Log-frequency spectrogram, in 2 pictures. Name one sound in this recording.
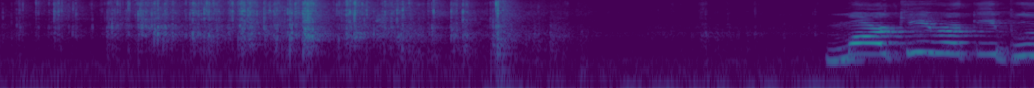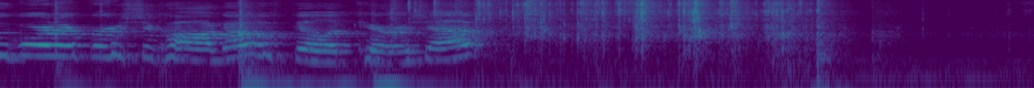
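Trading card packs rustle and crinkle as they are shuffled by hand.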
